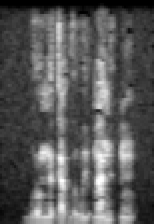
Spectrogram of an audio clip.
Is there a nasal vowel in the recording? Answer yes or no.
yes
